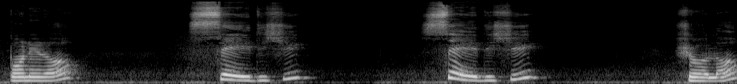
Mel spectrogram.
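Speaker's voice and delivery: each number spelled out slowly and clearly for learners; slow careful Italian numbers. Shown as a demonstration. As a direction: say every Italian number twice, carefully, like a teacher drilling. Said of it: "আবার পড়ে দিতেছি, যাতে উচ্চারণগুলো ভালো মতো খেয়াল থাকে".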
